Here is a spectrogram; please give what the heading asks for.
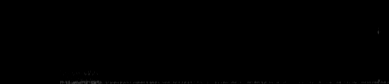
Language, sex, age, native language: Icelandic, male, 60-69, Icelandic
